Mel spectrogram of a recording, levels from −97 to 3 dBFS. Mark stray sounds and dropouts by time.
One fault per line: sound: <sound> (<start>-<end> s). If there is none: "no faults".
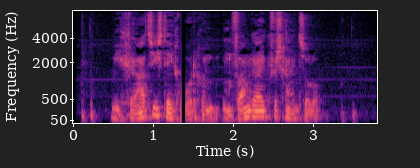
sound: dropout (1.3-1.4 s)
